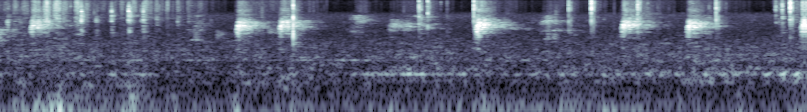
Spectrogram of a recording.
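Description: Wild backyard birds calling in short, sharp chirps, a few at a time, with wings flapping close by near the end.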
